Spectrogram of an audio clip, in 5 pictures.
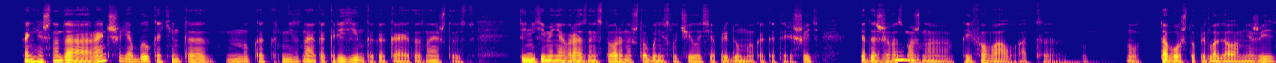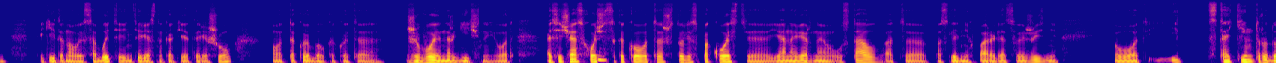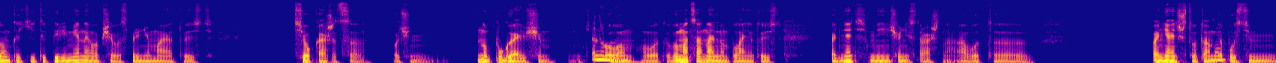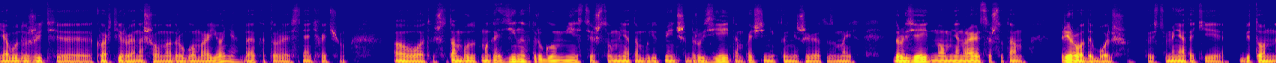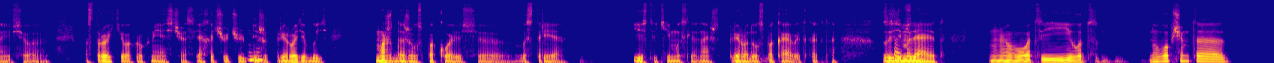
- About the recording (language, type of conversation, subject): Russian, advice, Как мне стать более гибким в мышлении и легче принимать изменения?
- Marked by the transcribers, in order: other background noise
